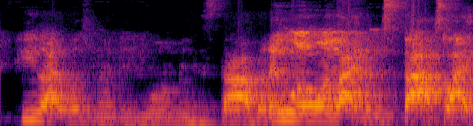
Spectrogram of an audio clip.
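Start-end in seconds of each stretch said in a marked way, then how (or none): 0.4-1.7 put-on deep voice, lower and quieter. Retelling how he asked with that deep voice: imitating a deep voice. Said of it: "that deep voice".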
